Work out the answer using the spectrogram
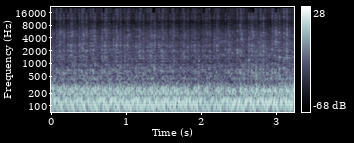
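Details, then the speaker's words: Engine with a Holley carb, still running a little rich: after the curb idle screw is reduced, a slow, even low rumble with idle around 700–800 rpm and initial timing probably about 12 degrees. Low idle speed. "so you heard engine rpm drop when we reduce that guy sounds a little low at the moment"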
